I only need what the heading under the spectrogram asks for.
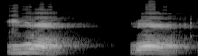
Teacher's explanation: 워는 단모음 우와 단모음 어의 결합으로 이루어진 이중모음인데요. 우는 후설 모음이자 원순 모음이자 고모음에 해당을 하고 어는 후설 모음이자 평순 모음이자 중모음에 해당을 합니다. · 그러면 우어, 워 이렇게 발음을 하실 때 혀의 최고점은 후설 모음으로 동일하지만 입술 모양이라든지 혀의 높이가 달라진다는 것을 알 수 있습니다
